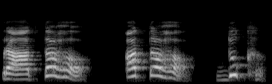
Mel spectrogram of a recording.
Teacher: इसका उच्चारण हम कैसे करते हैं, ह के रूप में। विसर्ग को हम लिखते दो बिंदियों के रूप में है, लेकिन उसका उच्चारण कैसे होता है, ह के रूप में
